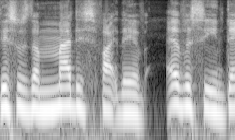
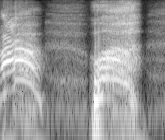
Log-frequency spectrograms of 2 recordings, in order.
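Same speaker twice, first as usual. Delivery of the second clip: very high, loud mock screaming. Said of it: "screaming, shouting".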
